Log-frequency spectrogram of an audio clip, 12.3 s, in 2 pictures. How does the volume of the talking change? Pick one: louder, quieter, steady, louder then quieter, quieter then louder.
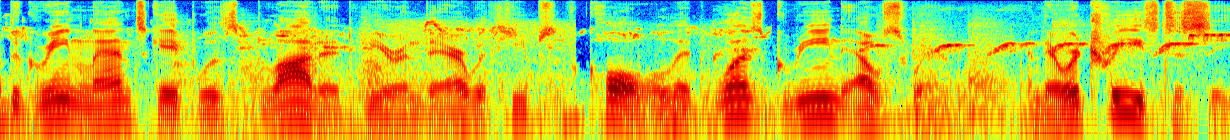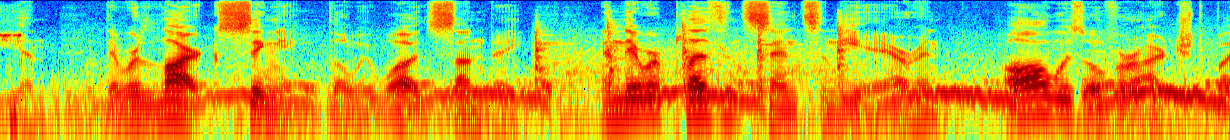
steady.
